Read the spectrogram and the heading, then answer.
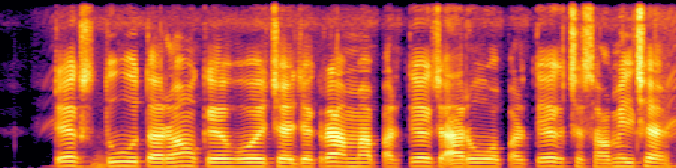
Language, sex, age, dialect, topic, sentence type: Maithili, female, 18-24, Angika, banking, statement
